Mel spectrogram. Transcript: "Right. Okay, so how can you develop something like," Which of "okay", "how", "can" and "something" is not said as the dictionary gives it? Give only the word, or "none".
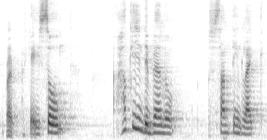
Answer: something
